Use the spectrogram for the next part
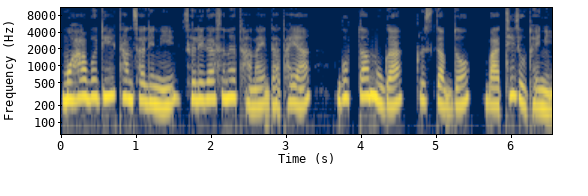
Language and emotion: Bodo, neutral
